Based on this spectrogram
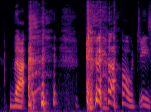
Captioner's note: laughs; coughs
